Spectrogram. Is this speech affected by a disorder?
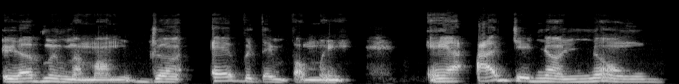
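Yes: cerebral palsy with speech impediment; listeners adjust within minutes.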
